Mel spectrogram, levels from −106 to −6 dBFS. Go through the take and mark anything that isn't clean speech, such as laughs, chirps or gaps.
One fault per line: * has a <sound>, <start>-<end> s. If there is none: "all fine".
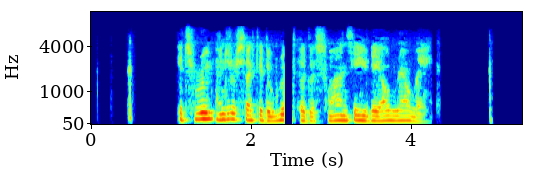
* has a dropout, 2.4-2.5 s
